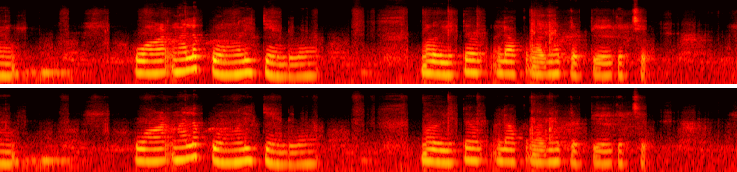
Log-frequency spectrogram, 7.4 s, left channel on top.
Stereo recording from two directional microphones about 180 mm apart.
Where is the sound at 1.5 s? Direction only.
20° right (ahead or behind).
